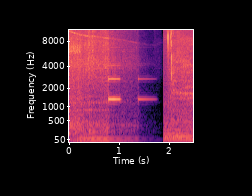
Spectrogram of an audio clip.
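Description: Case motor grader's diesel engine running with a low rumble, then two short reversing-alarm beeps as the sound fades out.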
